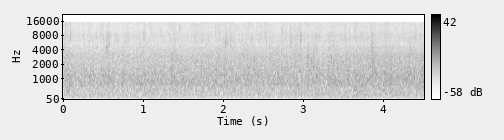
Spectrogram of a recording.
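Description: Steady rain falling outdoors: an even hiss with scattered tiny drop ticks.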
